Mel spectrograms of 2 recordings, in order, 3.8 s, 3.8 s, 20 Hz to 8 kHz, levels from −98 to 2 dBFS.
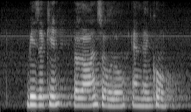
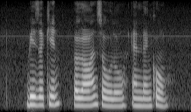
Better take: second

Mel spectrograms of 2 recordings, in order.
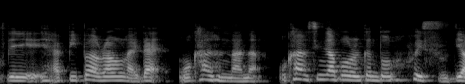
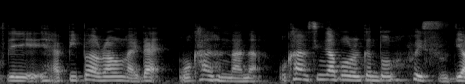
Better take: second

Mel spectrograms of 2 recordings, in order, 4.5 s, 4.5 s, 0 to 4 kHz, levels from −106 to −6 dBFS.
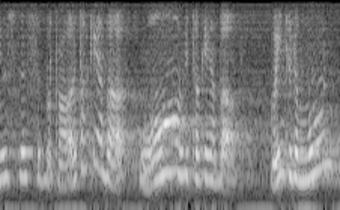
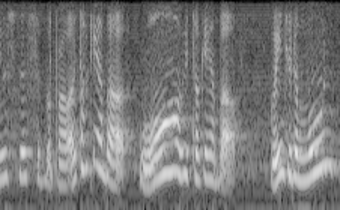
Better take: second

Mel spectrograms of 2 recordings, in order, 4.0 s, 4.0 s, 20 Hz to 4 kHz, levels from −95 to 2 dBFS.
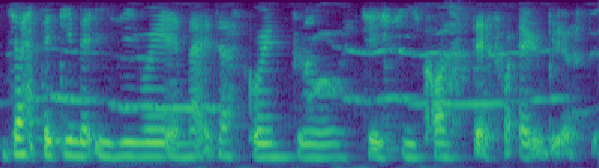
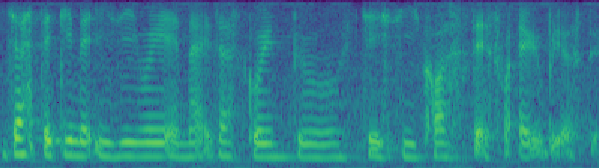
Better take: second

